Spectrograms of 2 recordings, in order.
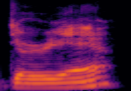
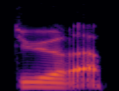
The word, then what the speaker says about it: Dürer: I'm going to probably butcher this, but Dürer? Is that how you pronounce it? Dürer.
